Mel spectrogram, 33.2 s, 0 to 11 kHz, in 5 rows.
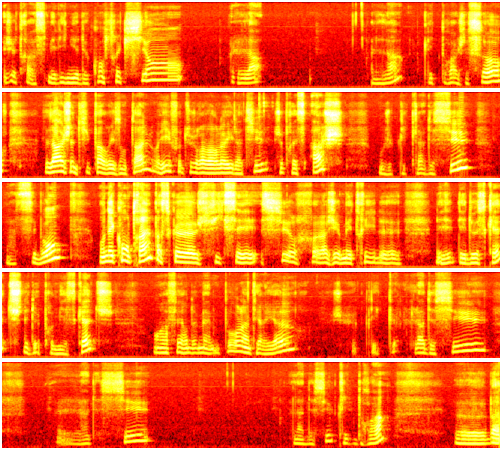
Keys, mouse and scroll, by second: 2.8 click, 4.8 click, 5.5 right click, 7.2 right click, 8.4 click, 10.0 h, 22.7 click, 25.3 click, 27.9 click, 30.2 click, 30.9 right click, 31.8 scroll up 2, 32.2 right click.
